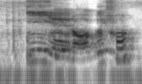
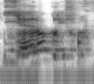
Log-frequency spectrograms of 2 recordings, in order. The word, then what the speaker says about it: hieróglifo: Existe o hieróglifo, ou você diz hieroglifo.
